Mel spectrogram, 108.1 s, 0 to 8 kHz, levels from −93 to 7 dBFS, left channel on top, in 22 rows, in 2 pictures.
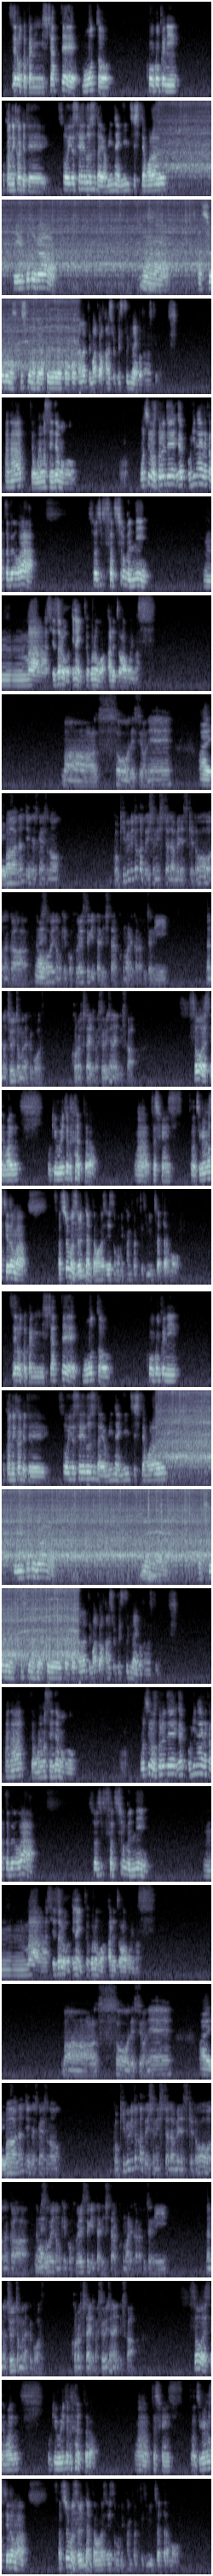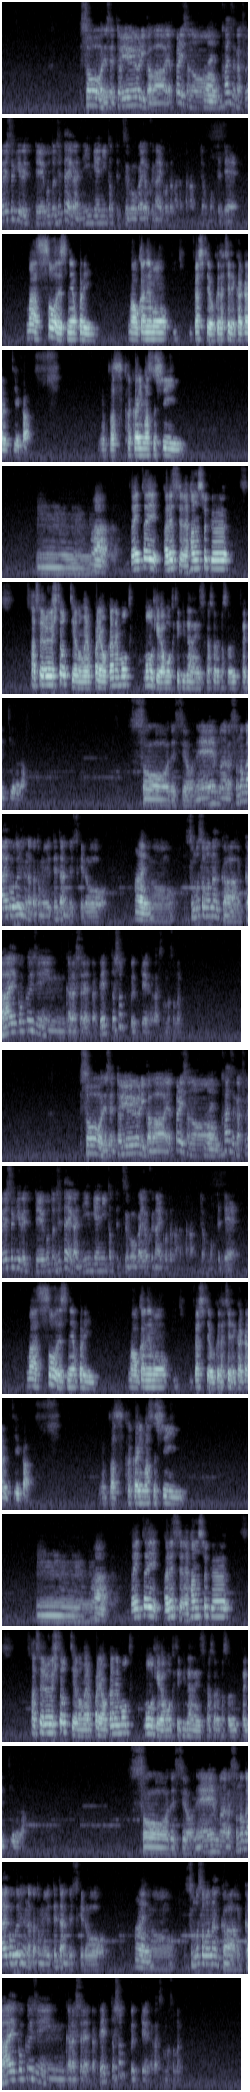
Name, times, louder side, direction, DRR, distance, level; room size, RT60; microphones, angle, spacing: voice 1, 0.2-2.5 3.4-4.1 5.0-6.0 6.4-8.8 10.1-11.1 13.1-13.8 14.4-18.2 18.7-18.8 19.7-21.4 22.9-25.3 26.7-28.0 29.3-33.0 39.1-39.5 45.1-45.4 53.6-56.3 57.2-58.2 58.5-59.9 60.4-62.1 62.4-63.2 68.0-68.3 74.3-75.6 76.3-77.1 77.6-79.3 79.7-79.8 80.7-82.3 85.4-85.8 86.2-88.1 89.1-91.1 91.4-93.9 98.6-98.8 101.0-101.4, left 5 dB, 65° left, 0.6 m, -23 dB
sound 1, 8.5-16.6, right 7 dB, 75° right, 0.3 m, -27 dB
voice 2, 13.0-13.6 35.8-38.4 39.4-40.7 42.0-48.1 49.1-50.1 50.8-52.3 60.7-61.1 65.5-71.1 71.3-73.5 84.3-85.6 91.6-91.7 92.9-93.0 93.9-94.5 95.0-95.2 95.6-95.8 96.1-100.5 101.3-106.9, equal, 35° right, 0.9 m, -35 dB
2.2 x 2.1 x 2.7 m
head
